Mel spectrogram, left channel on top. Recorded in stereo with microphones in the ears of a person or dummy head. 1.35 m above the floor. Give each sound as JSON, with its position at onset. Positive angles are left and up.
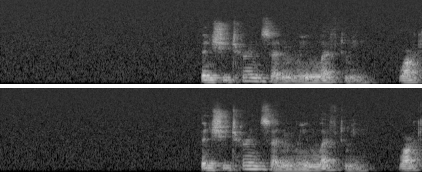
{"t": 2.0, "sound": "a man speaking", "side_deg": -25, "distance_m": 2.5}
